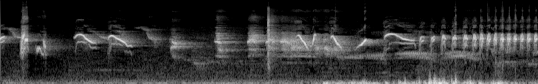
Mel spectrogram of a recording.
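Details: Aggressive white-rumped shama crackling to stir rivals: sharp looping whistles and clicks in quick succession, building into a rapid buzzy trill of repeated notes, with some low rumble underneath.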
